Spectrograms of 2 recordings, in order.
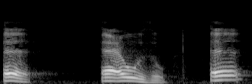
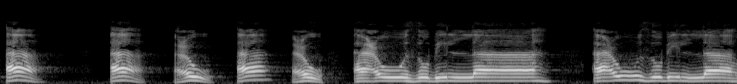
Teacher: كثيرا ما نسمع من يقول أعوذ، يقول مثلا يريد أن يبدأ التلاوة يقول أعوذ بالأ، اسمعوا أ أعوذ أ، هذه ليست فتحة خالصة، هذه فتحة مخلوطة بسكون · Shown in: first take · المفروض أن يقول أ أ عو أ عو، أعوذ بالله أعوذ بالله، ولا يقول أعوذ أ أ. · Term: فتح مخلوط بسكون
